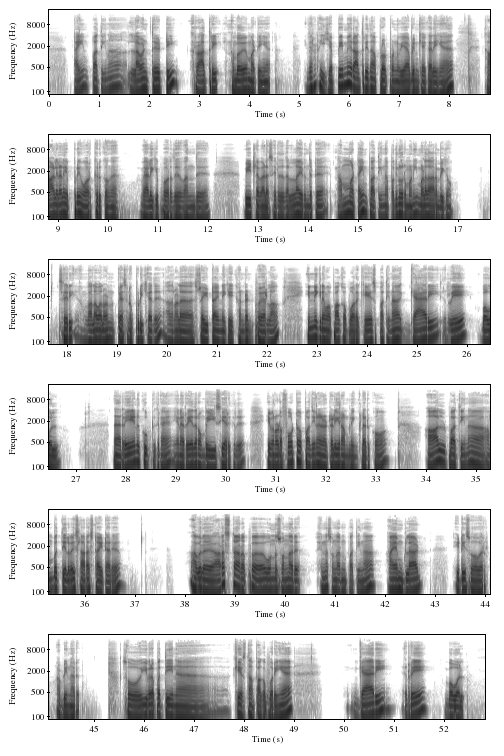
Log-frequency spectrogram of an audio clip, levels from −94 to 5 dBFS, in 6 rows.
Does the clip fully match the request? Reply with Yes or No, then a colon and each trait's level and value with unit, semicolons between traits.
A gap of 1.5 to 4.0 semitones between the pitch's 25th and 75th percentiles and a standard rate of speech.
No: average, 3.1 semitones; slow, 115 wpm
